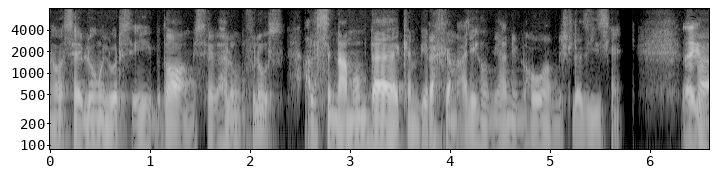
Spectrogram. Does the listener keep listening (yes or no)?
yes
